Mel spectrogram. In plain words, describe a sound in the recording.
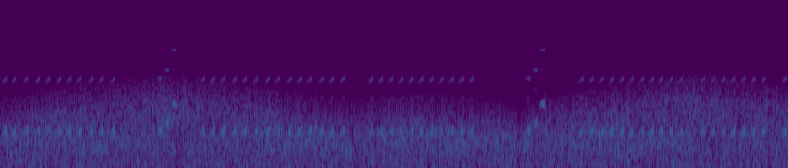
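Quick, even electronic blips tick away in short bursts from a video game.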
